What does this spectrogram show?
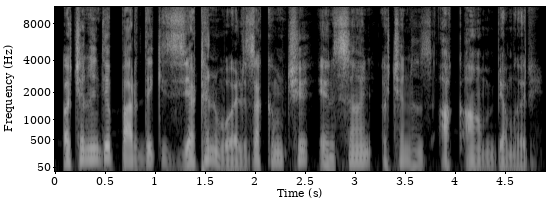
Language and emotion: Kashmiri, neutral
